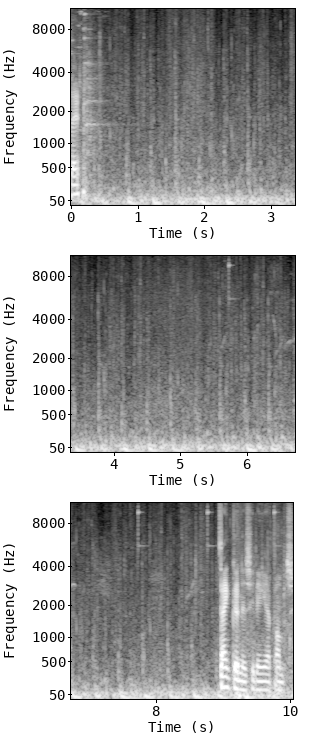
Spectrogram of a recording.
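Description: Heavy footsteps thud steadily as a creature runs.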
